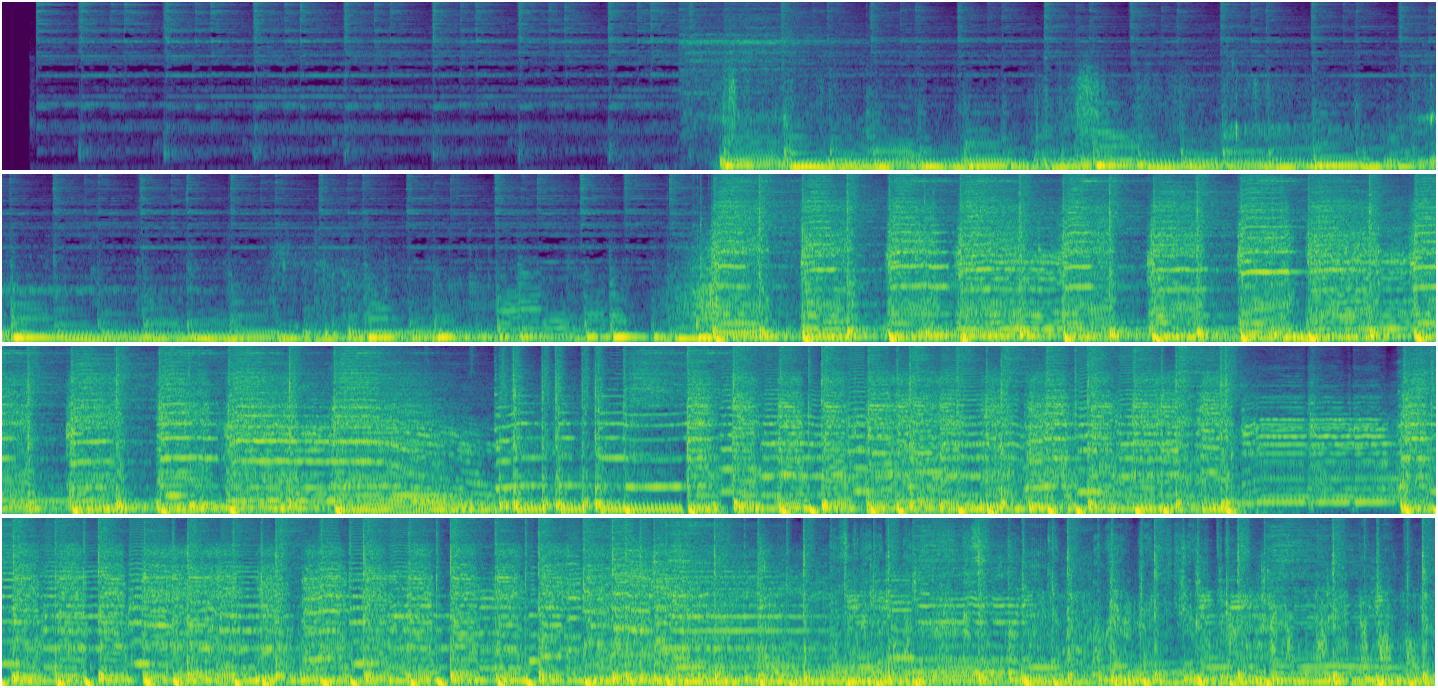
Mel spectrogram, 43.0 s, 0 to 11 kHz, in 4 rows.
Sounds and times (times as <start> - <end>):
Music: 0.2 - 43.0.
